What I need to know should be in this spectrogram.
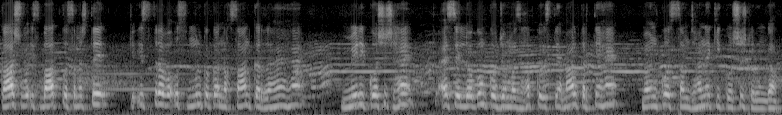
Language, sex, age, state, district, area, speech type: Urdu, male, 18-30, Bihar, Purnia, rural, spontaneous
